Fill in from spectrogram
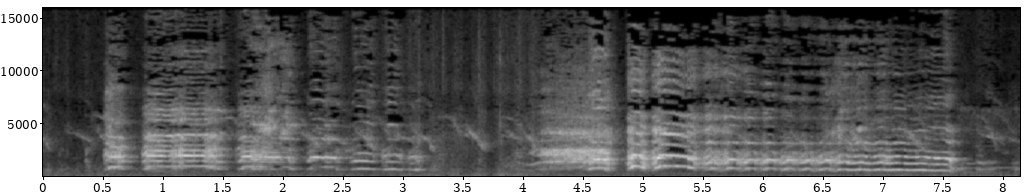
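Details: Several loud crows from a Kukuak Balenggek chicken, native to Solok, West Sumatra. Each is harmonic and stuttering, with the last long crow sliding downward. Faint chirps sound in the pauses.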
